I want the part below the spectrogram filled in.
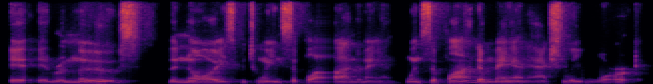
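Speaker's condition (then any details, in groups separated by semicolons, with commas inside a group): No condition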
